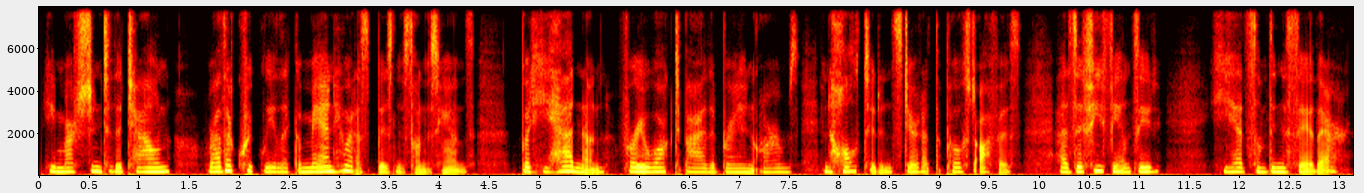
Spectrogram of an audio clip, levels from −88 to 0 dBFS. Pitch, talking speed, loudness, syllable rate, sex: 205 Hz, 200 wpm, -20 LUFS, 5.3 syllables/s, female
